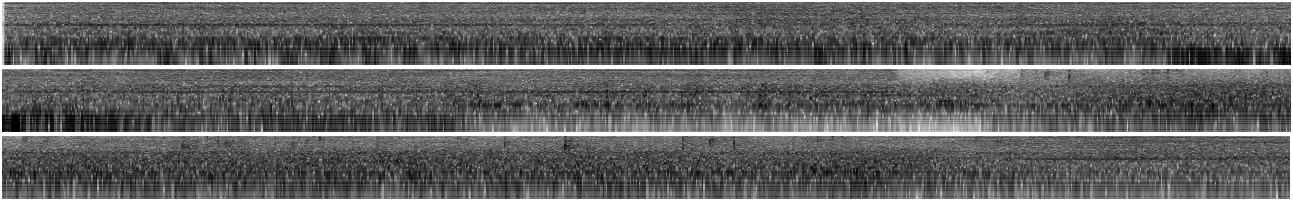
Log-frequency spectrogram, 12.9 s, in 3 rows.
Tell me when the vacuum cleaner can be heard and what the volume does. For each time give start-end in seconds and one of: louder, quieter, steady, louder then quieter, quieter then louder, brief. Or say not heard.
0.0-7.3 steady
8.8-12.8 louder.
